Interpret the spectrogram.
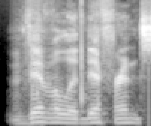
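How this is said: It is said with an Australian pronunciation.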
